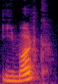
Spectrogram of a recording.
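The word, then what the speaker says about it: Imbolc: ce que l'oracle dimbulk ou comme dit imolk en réalité peut donner le B ne se prononce pas pour les semaines à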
